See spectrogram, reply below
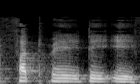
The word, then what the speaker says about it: Phathue: Also www und dann fatui.de. Fatui wird P-H-A-T-H-U-E geschrieben. Also wie Fatui ausgesprochen? P-H-A-T-H-U-E.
